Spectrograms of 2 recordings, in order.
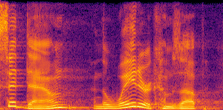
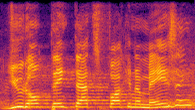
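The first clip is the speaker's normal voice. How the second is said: high-pitched incredulous demand; exasperated disbelief; 8 semitones higher than usual. Retold or imitated. Diner to unimpressed waiter, exasperated high question.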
